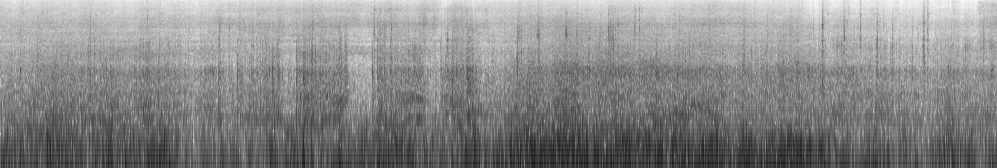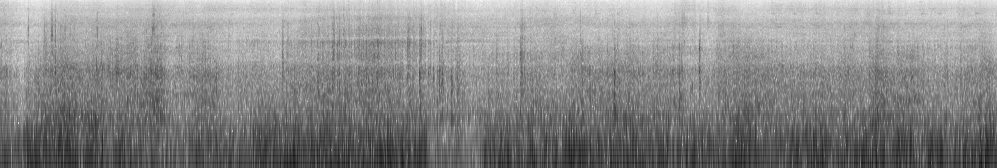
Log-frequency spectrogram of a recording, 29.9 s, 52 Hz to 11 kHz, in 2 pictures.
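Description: Trek Slash 9.9 enduro mountain bike descending a rough trail at speed: tyres rumbling over dirt and rocks, with constant clatter and knocks from the chain and frame. Wind buffets the action camera's microphone throughout.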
